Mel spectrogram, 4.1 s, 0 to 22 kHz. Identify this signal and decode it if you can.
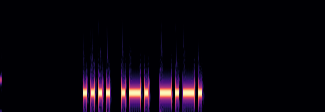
Morse code, heard as a keyed tone, about 25 wpm, 700 Hz. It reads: HRC
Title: USA Call Sign Postfixes - 3 Letters 25wpm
